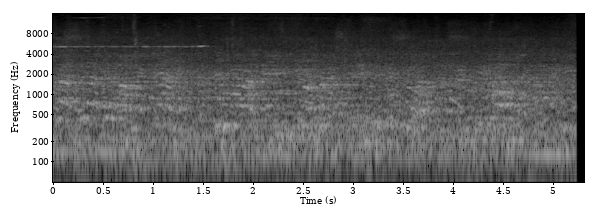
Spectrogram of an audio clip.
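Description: A crowd of people chatters outdoors.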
